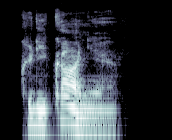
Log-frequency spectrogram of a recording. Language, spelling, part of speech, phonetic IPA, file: Polish, klikanie, noun, [klʲiˈkãɲɛ], Pl-klikanie.ogg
